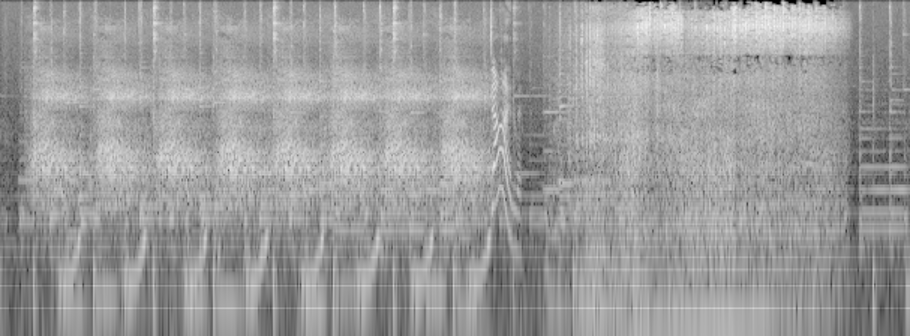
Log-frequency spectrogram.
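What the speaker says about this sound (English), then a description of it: "Earth mover." Earth mover engine in a children's truck-building game, a rhythmic, chugging mechanical pulse that repeats steadily for several seconds and then gives way to a louder, continuous whirring hum before cutting off.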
